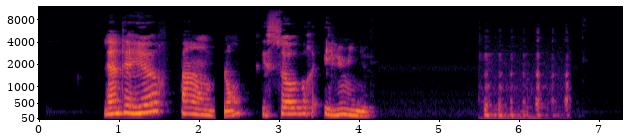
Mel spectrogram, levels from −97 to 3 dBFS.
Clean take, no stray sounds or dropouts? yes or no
no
